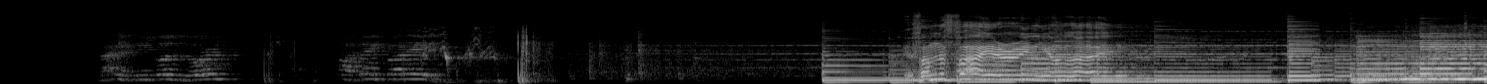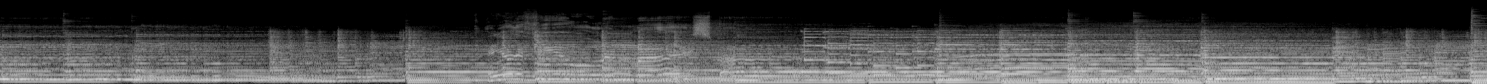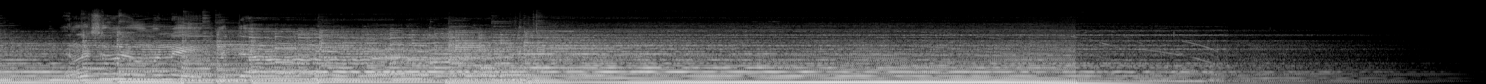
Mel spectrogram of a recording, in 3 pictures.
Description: a lo-fi, meditative introductory track
in an uncharacteristically hushed, almost prayer-like tone
Vocals, Tenor Guitar, Ukulele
